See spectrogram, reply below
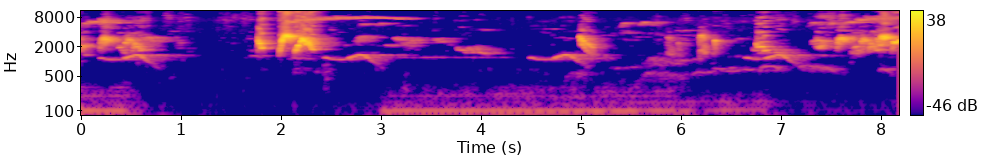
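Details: Red-whiskered bulbul of Burmese type from Dan Singkhon singing bright, chortling phrases with a loud burst near two seconds, interspersed with thin rising whistled notes, over a low steady hum.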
